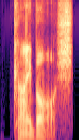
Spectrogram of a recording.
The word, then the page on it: kibosh: British English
